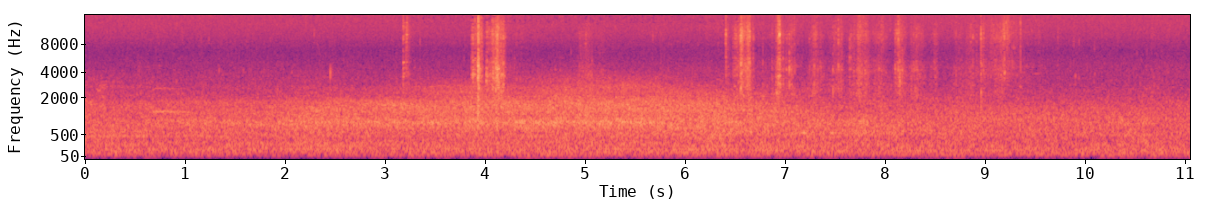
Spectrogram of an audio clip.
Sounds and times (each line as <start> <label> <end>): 3.2 Digging for bivalves 5.4
6.3 Digging for bivalves 9.5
